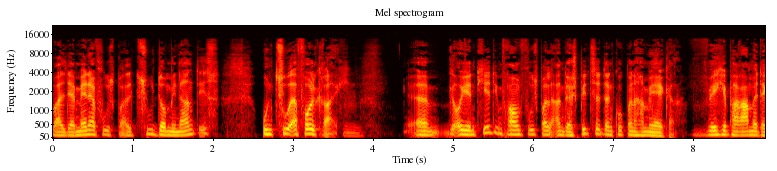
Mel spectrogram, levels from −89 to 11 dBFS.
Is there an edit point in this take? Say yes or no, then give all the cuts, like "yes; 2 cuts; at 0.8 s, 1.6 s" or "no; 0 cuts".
yes; 1 cut; at 5.0 s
